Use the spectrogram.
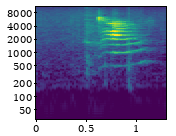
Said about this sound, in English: What was that? That was Jack. He said that he's got to go meow. Meow? Right, meow.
